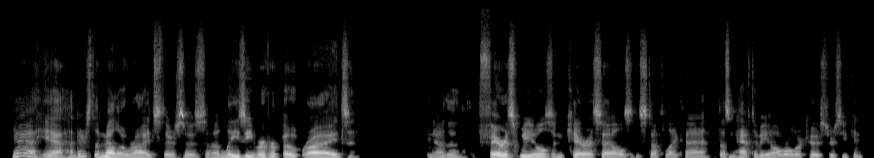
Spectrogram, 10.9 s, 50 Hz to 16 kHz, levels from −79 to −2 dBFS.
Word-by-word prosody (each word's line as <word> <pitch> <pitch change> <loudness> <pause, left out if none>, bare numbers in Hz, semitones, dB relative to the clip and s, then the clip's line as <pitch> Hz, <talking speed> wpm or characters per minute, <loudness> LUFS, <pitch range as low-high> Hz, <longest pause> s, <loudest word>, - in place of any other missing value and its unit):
Yeah, 295 +3 -2
yeah. 125 +2 -1
There's 245 +8 -4
the - - -3
mellow 115 -6 +6
rides, 110 +1 -1
there's 115 0 -3
those, 110 -1 -4
uh, 105 -1 -5
lazy 130 +2 +4
river 120 0 +1
boat 115 +2 +3
rides 115 0 +4
and, 100 -1 -15 0.8
you - - -12
know, 105 +1 -6
the 105 0 -6 0.2
Ferris 135 -2 +3
wheels 125 -2 +3
and 115 -1 -7
carousels 115 -3 0
and 100 - -16
stuff 110 +3 -5
like 110 -1 -6
that, 110 0 -5 0.2
doesn't 135 -5 -5
have 115 -3 -2
to 120 - -7
be 110 0 -1
all 110 +1 -2
roller 110 0 -2
coasters, 105 - -6
you - - -9
can - - -11
115 Hz, 185 wpm, -25 LUFS, 110-125 Hz, 0.8 s, mellow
